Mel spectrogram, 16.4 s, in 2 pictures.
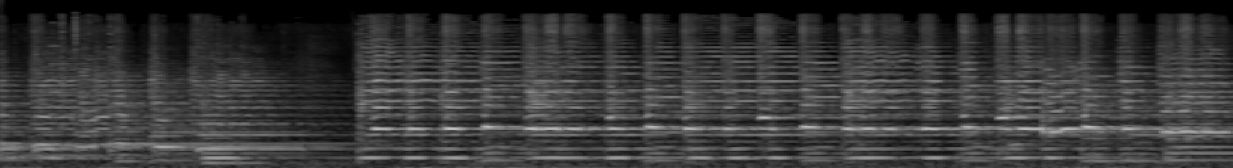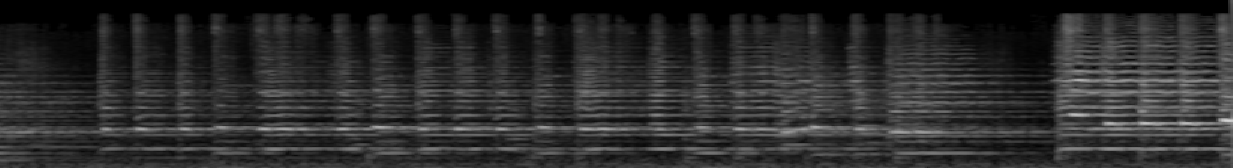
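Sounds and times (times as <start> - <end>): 
cello: 0.0 - 16.4
flute: 0.0 - 16.4
harp: 0.0 - 16.4
violin: 0.0 - 16.4.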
